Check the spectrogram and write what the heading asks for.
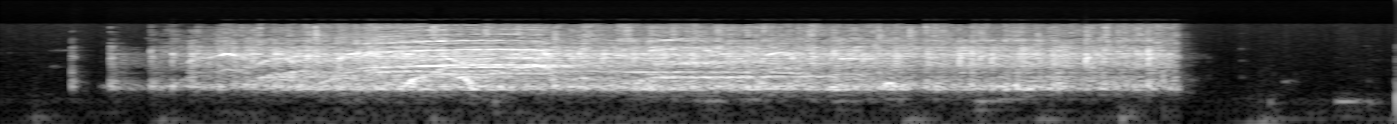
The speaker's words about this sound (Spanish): Por favor, vamos a despedirlos con un fuerte y merecido aplauso.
